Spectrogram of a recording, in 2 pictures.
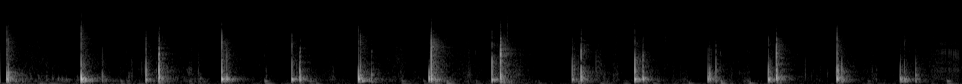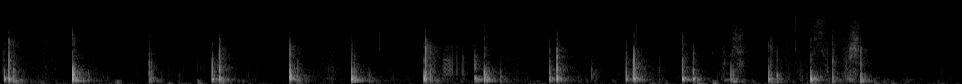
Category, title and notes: Sound effects > Human sounds and actions
footsteps, walking, hardwood01
footsteps, hardwood, walk, foley, walking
